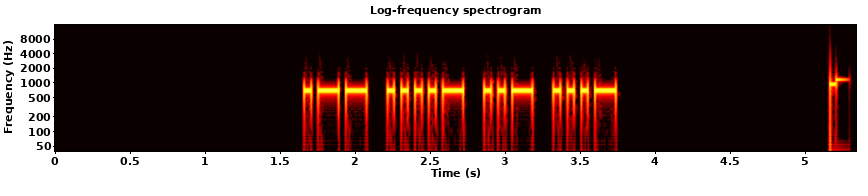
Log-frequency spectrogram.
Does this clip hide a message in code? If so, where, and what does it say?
Yes: Morse code from 1.7 to 3.7 s, heard as a keyed tone, about 26 wpm, 700 Hz. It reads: W4UV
